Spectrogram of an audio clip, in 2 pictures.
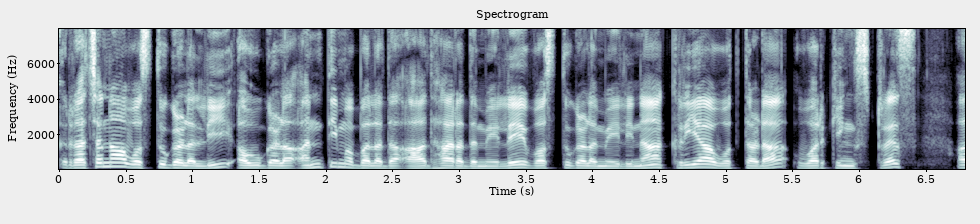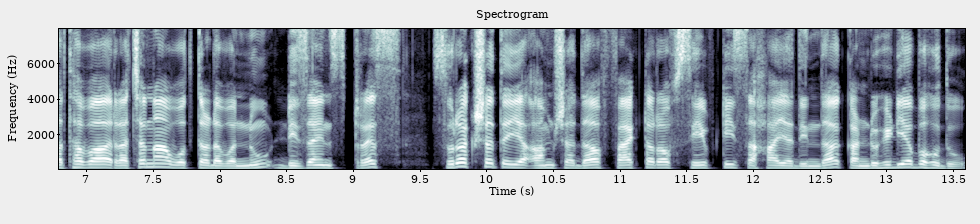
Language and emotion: Kannada, neutral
